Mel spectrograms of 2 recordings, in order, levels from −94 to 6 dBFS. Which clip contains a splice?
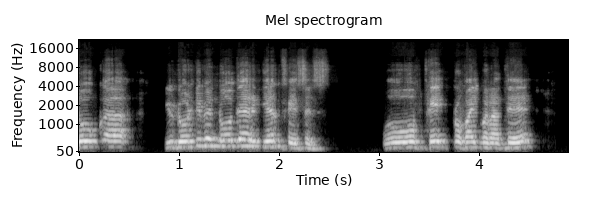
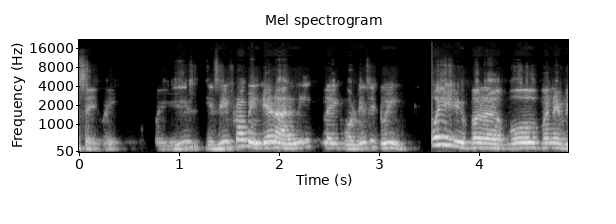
second; 1 cut; at 3.4 s

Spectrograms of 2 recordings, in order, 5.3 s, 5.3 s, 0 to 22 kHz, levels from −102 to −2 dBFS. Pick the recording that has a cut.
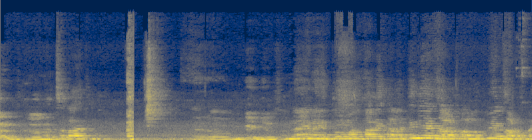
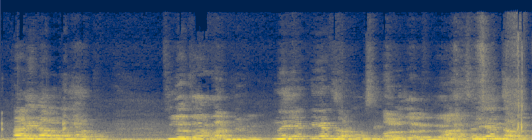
first; 1 cut; at 1.4 s

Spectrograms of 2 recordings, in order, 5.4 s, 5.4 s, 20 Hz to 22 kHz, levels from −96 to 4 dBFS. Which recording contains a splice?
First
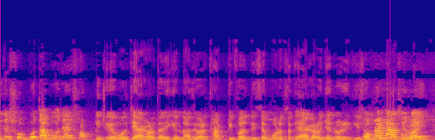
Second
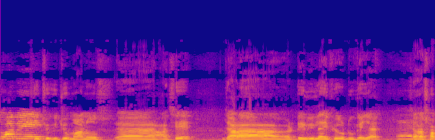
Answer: first; 1 cut; at 1.3 s

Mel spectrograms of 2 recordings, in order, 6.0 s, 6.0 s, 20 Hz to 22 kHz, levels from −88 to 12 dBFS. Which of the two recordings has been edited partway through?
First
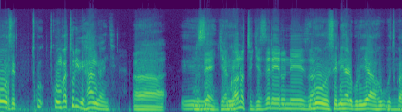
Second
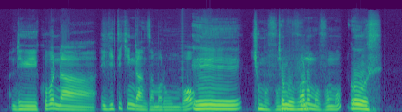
first; 1 cut; at 1.8 s

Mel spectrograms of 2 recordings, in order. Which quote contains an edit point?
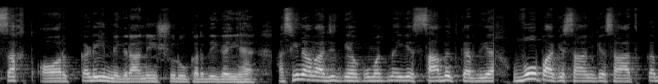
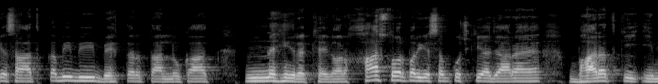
first; 2 cuts; at 2.7 s, 5.0 s

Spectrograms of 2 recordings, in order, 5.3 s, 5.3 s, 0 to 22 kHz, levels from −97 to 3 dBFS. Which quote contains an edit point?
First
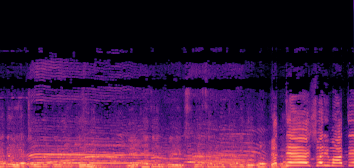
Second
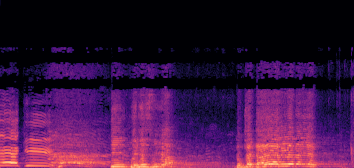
second; 1 cut; at 1.6 s

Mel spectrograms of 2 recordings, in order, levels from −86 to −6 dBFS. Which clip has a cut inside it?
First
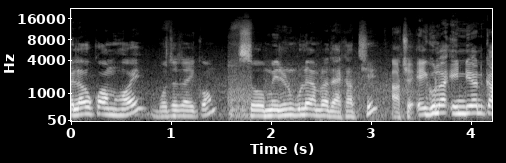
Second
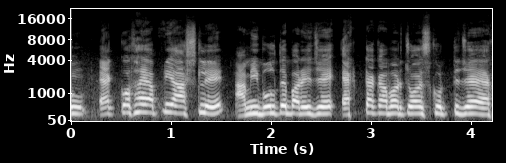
first; 1 cut; at 1.5 s

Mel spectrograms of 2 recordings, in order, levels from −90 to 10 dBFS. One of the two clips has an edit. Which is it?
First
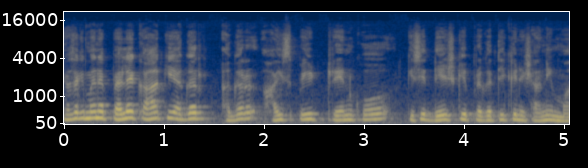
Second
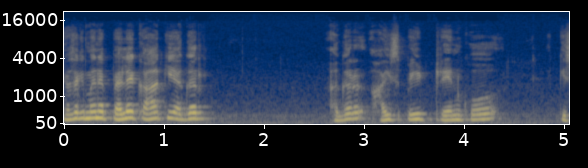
first; 2 cuts; at 1.5 s, 3.4 s

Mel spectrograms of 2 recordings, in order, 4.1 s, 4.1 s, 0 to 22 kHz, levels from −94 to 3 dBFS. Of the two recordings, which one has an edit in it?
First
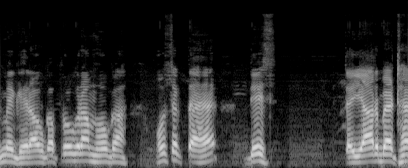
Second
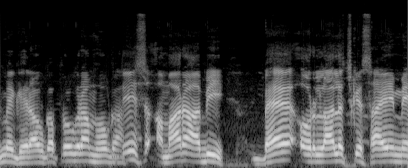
second; 1 cut; at 1.3 s

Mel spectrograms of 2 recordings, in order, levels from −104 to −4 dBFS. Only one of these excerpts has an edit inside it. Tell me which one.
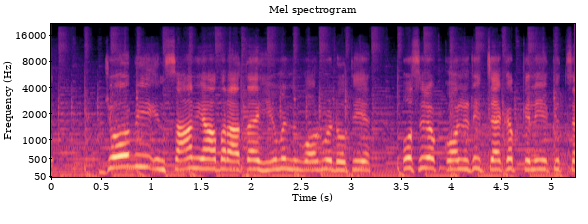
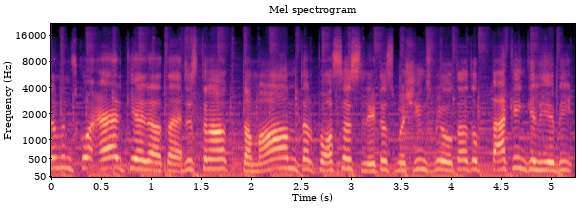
second; 1 cut; at 1.4 s

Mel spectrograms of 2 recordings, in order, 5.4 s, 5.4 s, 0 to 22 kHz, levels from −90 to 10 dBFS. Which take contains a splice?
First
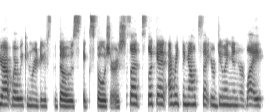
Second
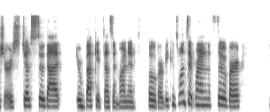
first; 2 cuts; at 1.0 s, 2.5 s

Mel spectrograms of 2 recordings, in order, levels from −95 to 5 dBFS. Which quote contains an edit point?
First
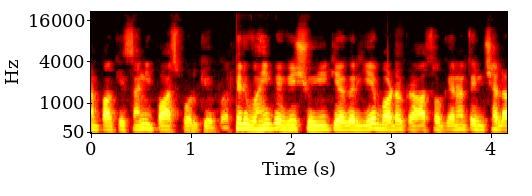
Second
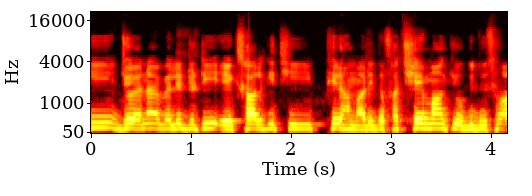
first; 1 cut; at 1.4 s

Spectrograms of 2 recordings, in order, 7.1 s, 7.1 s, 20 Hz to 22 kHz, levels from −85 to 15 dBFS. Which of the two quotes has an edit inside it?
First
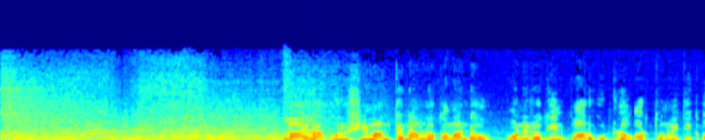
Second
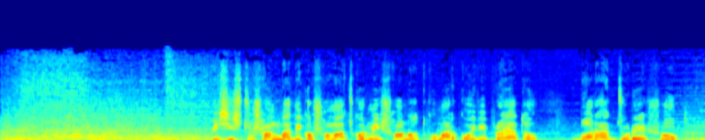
second; 1 cut; at 1.2 s

